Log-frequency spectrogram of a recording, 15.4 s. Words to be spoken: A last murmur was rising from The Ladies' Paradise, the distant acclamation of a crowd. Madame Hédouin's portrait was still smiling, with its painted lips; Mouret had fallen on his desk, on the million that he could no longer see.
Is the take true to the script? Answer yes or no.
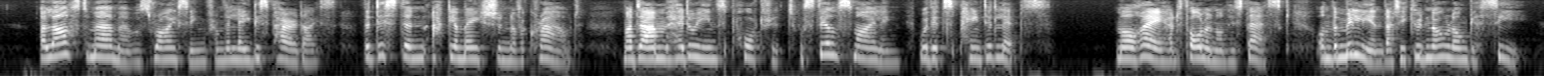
yes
